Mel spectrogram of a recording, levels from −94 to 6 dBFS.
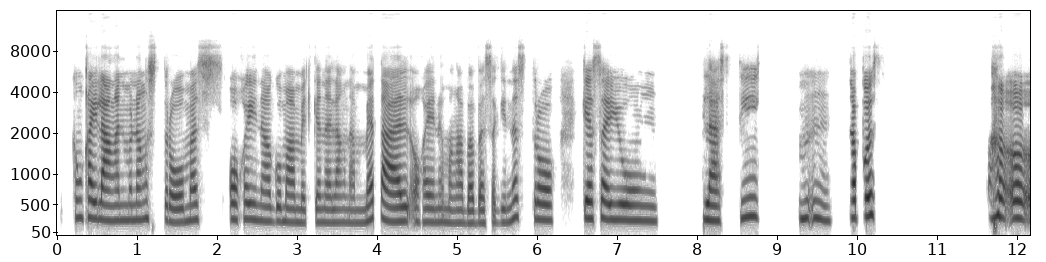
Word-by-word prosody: kung 290 -1 -5
kailangan 255 -4 +3
mo 255 - -4
ng 255 +1 -1
straw 220 -5 -2
mas 250 +2 -4
okey 265 0 0
na 235 -2 -3
gumamit 220 -2 -3
ka 220 - -5
nalang 215 0 -5
ng 210 -1 -8
metal 235 -2 +4
o 225 - -5
kaya 220 0 -3
ng 220 0 -7
mga 210 0 -6
babasagin 210 +1 -6
na 290 - -1
straw 260 -3 -1 0.4
kaysa 280 0 +4
yung 250 -2 -1 0.6
plastic, 275 +4 0 0.5
mm. 275 -3 -3 0.2
Tapos 310 +3 +7 1.4
Ah, 285 -1 +6
250 Hz, 130 wpm, -24 LUFS, 220-275 Hz, 1.4 s, Tapos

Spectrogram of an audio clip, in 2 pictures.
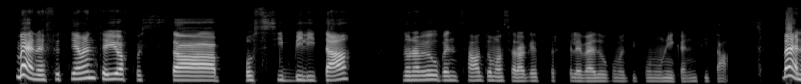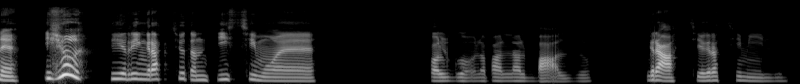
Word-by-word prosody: Bene, 350 - +7
effettivamente 255 +5 0
io 245 0 +5
a 240 - -1
questa 195 -4 +2 0.2
possibilità 200 +2 0 0.5
non 200 0 -5
avevo 210 +2 -2
pensato, 195 -1 -7
ma 175 -2 -7
sarà 165 -2 -5
che 170 +1 -12
perché 175 -1 -25
le 155 - -6
vedo 150 0 -7
come 150 -1 -19
tipo 150 +1 -25
un'unica 150 -2 -13
entità. 150 +1 -18 0.5
Bene, 210 - +6 0.2
io 285 +8 +6 0.4
ti 260 -1 -2
ringrazio 240 +1 -1
tantissimo 210 -4 -8
e 160 -1 -4 1.2
colgo 165 -1 -10
la 160 0 -18
palla 165 0 -13
al 160 - -14
balzo. 145 0 -12 0.5
Grazie. 175 -3 0
Grazie 190 +1 -9
mille. 160 -2 -20
190 Hz, 125 wpm, -21 LUFS, 160-220 Hz, 1.2 s, Bene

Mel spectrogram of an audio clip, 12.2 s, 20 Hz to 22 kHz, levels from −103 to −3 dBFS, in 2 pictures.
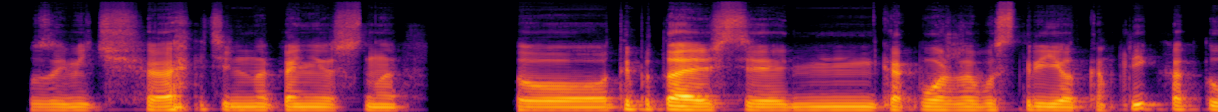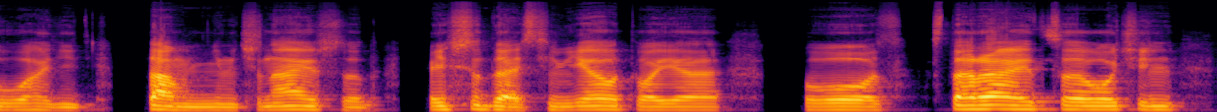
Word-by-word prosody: Замечательно 110 +2 -5
конечно 105 -1 -5 0.5
что 105 -1 -1
ты - - -2
пытаешься 115 -5 +2
нь 110 +1 -3
как 100 - -5
можно 110 -2 -2
быстрее 110 0 -3
вот - - -15
конфликт 145 +10 -6
как-то 125 -1 -5
уладить 115 -3 -3 0.2
там 110 -4 +5
не 110 - -2
начинаешь 120 +4 0
это 105 -4 -8 0.2
конечно 125 +3 -1
да, 125 -4 +5
и - - -6
семья 120 +4 0
вот 120 -1 +1
твоя 110 -1 0 0.4
вот 115 -1 +1
старается 135 -2 +6
очень. 125 -1 +1
115 Hz, 130 wpm, -21 LUFS, 110-125 Hz, 0.5 s, старается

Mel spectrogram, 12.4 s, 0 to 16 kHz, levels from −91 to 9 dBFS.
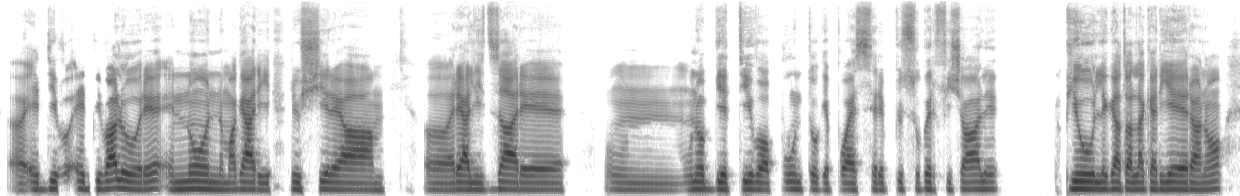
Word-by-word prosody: uhm, - - -4
e 130 - -2
di 140 +2 -2
va 135 - -6
e 140 -2 -2
di 140 - -4
valore 145 -1 +3
e 135 - -6
non 140 0 +3
magari 130 0 +1 0.2
riuscire 135 0 -1
a, 125 -1 +3
mhmm, 120 - -8 0.4
uhm, 125 -1 -3
realizzare 130 -1 +1 0.4
un 125 -2 -9
un 130 - -3
obiettivo 135 0 0
appunto 135 +1 -4
che 125 0 -6
può 130 +2 -3
essere 125 0 -3
più 140 +3 -10
superficiale, 135 0 -3 0.6
più 140 -1 +5
legato 135 0 +1
alla 130 0 +2
carriera, 130 -1 +2
no, 135 +3 -2
130 Hz, 140 wpm, -22 LUFS, 125-135 Hz, 0.6 s, più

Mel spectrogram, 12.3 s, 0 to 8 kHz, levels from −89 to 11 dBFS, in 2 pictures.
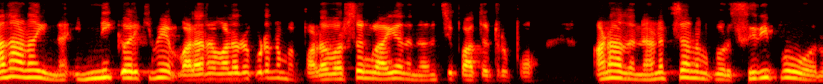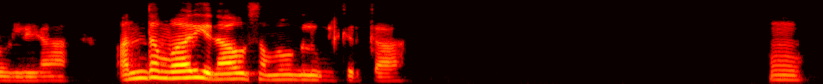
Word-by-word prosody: ஆனா 235 - +6
ஆனா, 255 -1 +3
இன்ன 170 -3 -6 0.2
இன்னைக்கு 235 +4 +3
வரைக்குமே 230 +1 +1
வளர 175 +2 +5
வளரக் 205 +2 0
கூட 225 +1 -2
நம்ப 215 - -11
பல 140 - 0
வருஷங்களாயும் 210 0 +2
அத 190 - -7
நெனச்சு 175 - -9
பாத்துட்டுருப்போம். - - -5 0.5
ஆனா - - +5
அதை 195 -3 -2
நெனச்சா, 215 +6 0
நமக்கு 195 -4 -4
ஒரு 160 - -8
சிரிப்பும் 235 0 +1
வரும் 150 -3 -9
இல்லையா? 140 +1 -11 0.5
அந்த 230 +4 -1
மாரி 240 +2 +5
ஏதாவது 195 +1 0
சம்பவங்கள் 170 -1 -8
உங்களுக்கு 150 0 -16
இருக்கா? 135 -1 -12 2.9
ம். 165 -1 -14
200 Hz, 140 wpm, -21 LUFS, 170-230 Hz, 2.9 s, ஆனா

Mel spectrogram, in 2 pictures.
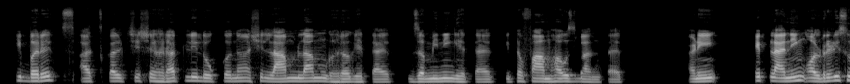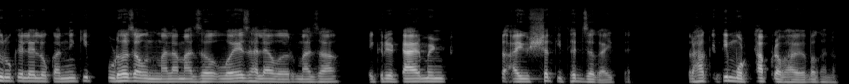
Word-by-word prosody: की 180 - -3
बरेच 180 +4 0
आजकालची 150 +2 -4
शहरातली 150 +3 -1
लोकं 150 0 -3
ना, 155 +1 -3
अशी 150 0 -4
लांब, 135 +2 +4
लांब 150 -1 +1
घर 125 0 -1
घेतायेत. 125 -1 -4 0.2
जमिनी 135 +2 +2
घेतायत, 120 -3 -3
तिथं 130 +3 -6
फार्म 135 -1 +4
हाउस 140 0 0
बांधतायत. 115 -1 -5 0.7
आणि 140 +3 +5 0.5
हे 180 - +6
प्लॅनिंग 160 +4 +7
ऑलरेडी 155 +5 +3
सुरू 180 -4 +1
केलं 155 -2 0
आहे 150 - +1
लोकांनी, 145 +1 -2
की 170 - -3 0.2
पुढं 155 +2 +4
जाऊन 145 -5 +1
मला 130 +1 -2
माझं 130 0 -2
वय 140 +3 +2
झाल्यावर 135 -4 -2
माझा 125 +1 -3 0.3
एक 130 +2 -9
रिटायरमेंटचं 140 +1 +2
आयुष्य 135 +4 +2
तिथेच 140 -1 -6
जगायचं 105 -4 -5
आहे. - - -22 0.6
तर - - -6
हा 150 - +1
किती 160 +5 -1
मोठा 145 -2 +1
प्रभाव 115 0 -1
आहे? 110 0 -2
बघा 115 +1 -9
ना. 105 - -15
140 Hz, 165 wpm, -25 LUFS, 130-150 Hz, 0.7 s, प्लॅनिंग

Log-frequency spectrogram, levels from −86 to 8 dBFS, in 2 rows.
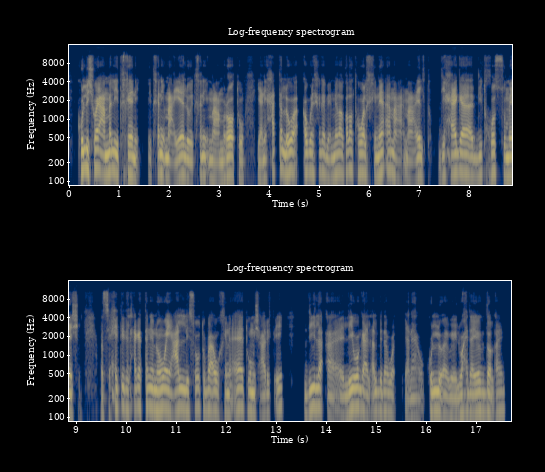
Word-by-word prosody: كل 155 +1 +5
شويّة 165 +2 +5
عمّال 140 +1 +6
يتخانق، 130 -2 +2 0.2
يتخانق - - 0
مع - - +5
عياله، 120 -4 +2
يتخانق 125 +4 -3
مع 105 -2 0
مراته، 105 0 +2 0.3
يعني 105 +1 -1
حتّى 145 +5 -2
اللي 135 -4 +3
هو 145 0 +3
أوّل 140 +1 +2
حاجة 145 +1 -4
بيعملها 130 +3 -1
غلط 145 +2 -3
هو 140 0 +3
الخناقة 140 +3 +1
مع 115 -8 -2
مع 105 - -2
عيلته، 120 +3 -1 0.2
دي 130 - -4
حاجة 135 -1 +4
دي 120 +2 -4
تخصه 140 -1 -3
ماشي. 120 -1 +2 0.4
بس - - -5
حتّة 145 +2 -2
الحاجة 145 +1 0
التانية 150 0 -2
إن 140 -1 +1
هو 140 +2 +3
يعلّي 135 +1 +2
صوته 140 +1 -5
بقى 130 -1 +1
وخناقات 130 +3 -3
ومش 125 -3 -1
عارف 115 +2 -4
إيه، 145 +2 -5 0.4
دي 135 +7 0
لأ، 150 0 0 0.4
ليه 120 +7 +1
وجع 145 -3 +2
القلب 130 +2 -5
دوّة 125 -1 -5 0.2
يعني 100 +2 -9
هو - - -12
كلّه 125 -2 0
ال 105 0 -5
الواحد 115 +4 -3
هيفضل 120 0 -1
قاعد 125 +1 -9
130 Hz, 185 wpm, -23 LUFS, 120-145 Hz, 0.4 s, عمّال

